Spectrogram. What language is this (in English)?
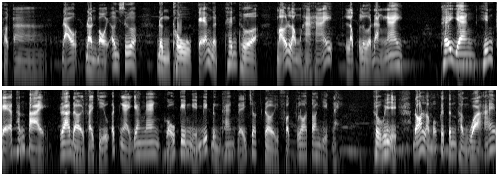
Vietnamese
